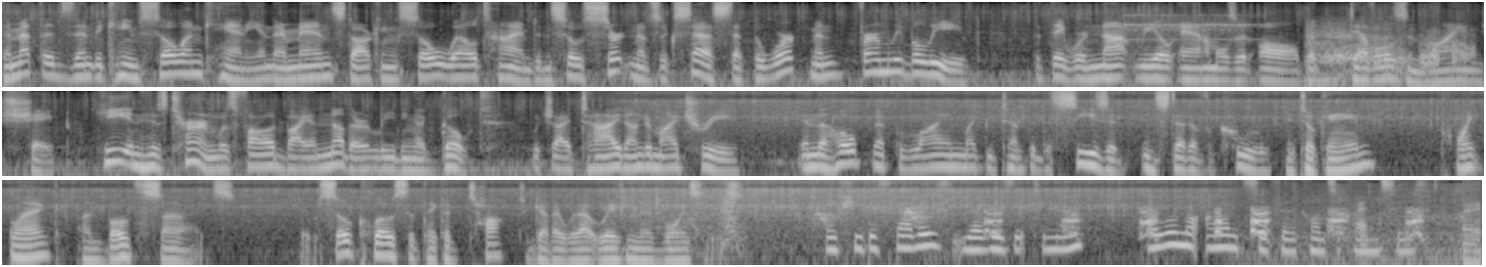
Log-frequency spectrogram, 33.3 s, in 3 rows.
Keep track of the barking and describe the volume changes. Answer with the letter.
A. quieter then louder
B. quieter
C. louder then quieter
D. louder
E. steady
D.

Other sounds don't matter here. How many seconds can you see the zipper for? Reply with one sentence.
You can hear the zipper for 2 seconds altogether.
